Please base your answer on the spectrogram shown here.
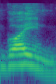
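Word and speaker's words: غين: না এরপরের অক্ষরটা কি গাইন নাকি গইন কোনটা হবে মোটা আওয়াজে পড়তে হবে গাইন গলার শেষ ভাগ থেকেন একসাথে জোরে বলেন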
